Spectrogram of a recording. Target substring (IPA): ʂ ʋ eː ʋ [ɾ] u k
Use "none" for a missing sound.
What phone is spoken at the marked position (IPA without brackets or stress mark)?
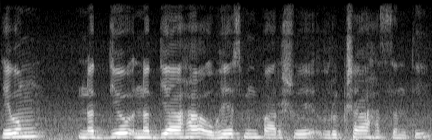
ɾ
